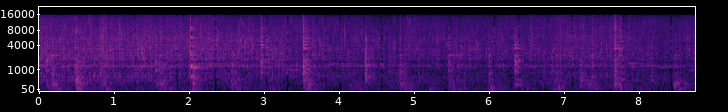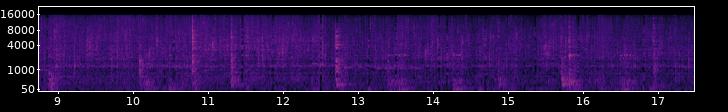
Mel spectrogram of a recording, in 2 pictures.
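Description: Green chillies and garlic sizzling in hot oil in a stainless steel pressure cooker, stirred with a steel ladle that clinks and scrapes against the pot now and then. The sizzle slowly dies down.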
